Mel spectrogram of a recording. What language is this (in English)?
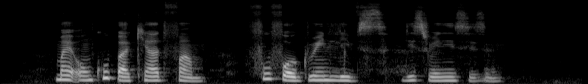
Nigerian Pidgin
